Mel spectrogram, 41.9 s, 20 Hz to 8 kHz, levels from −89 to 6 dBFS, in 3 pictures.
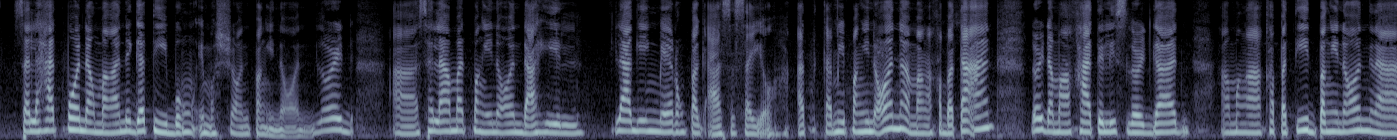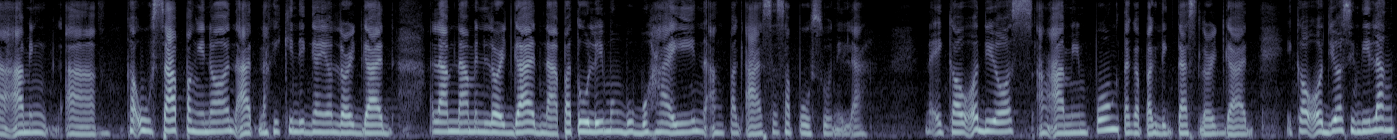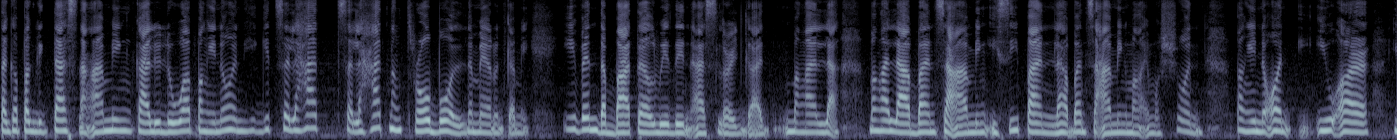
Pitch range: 180-220 Hz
